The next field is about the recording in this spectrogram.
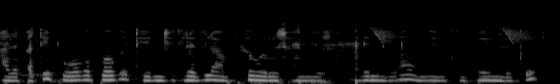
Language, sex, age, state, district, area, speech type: Tamil, female, 18-30, Tamil Nadu, Mayiladuthurai, urban, spontaneous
